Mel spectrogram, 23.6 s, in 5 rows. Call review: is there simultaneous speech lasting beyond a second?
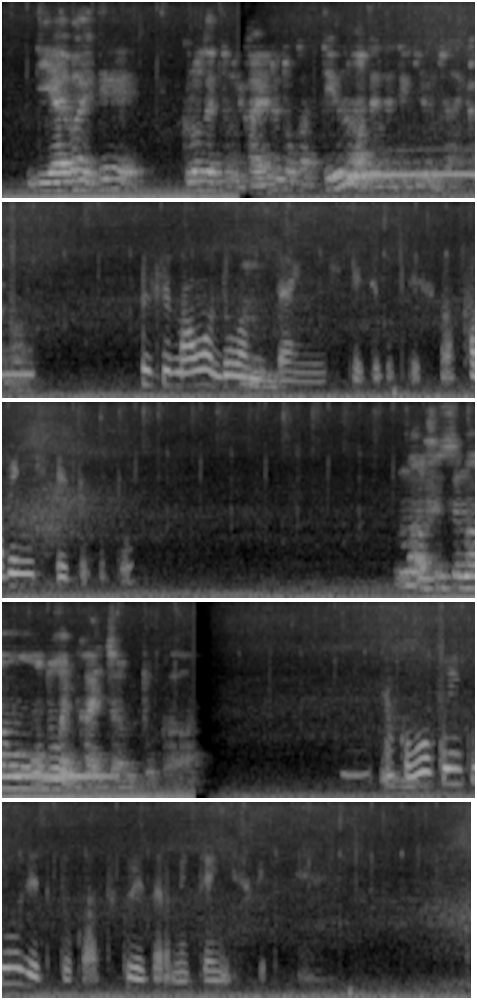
Yes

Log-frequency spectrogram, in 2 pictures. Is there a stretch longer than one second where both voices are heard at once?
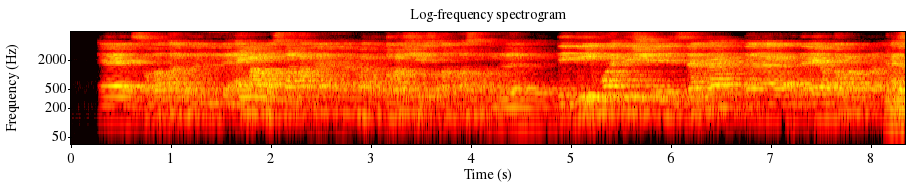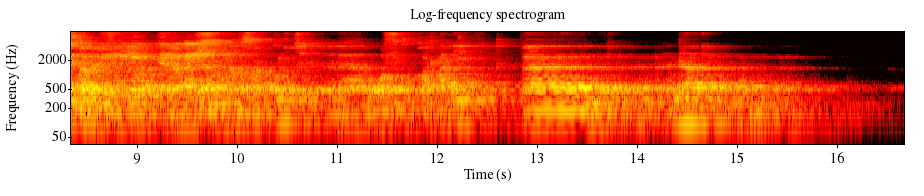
Yes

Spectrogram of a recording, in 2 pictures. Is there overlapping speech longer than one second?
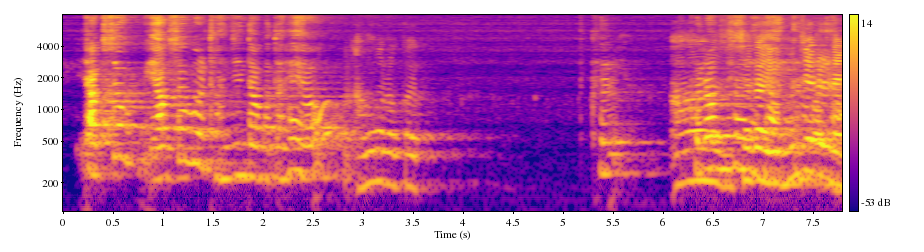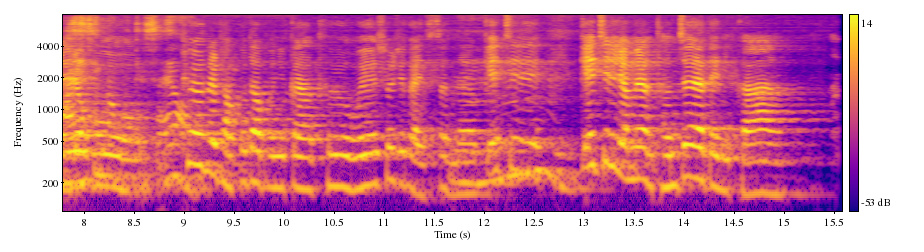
Yes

